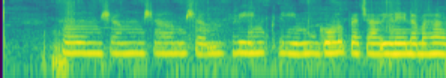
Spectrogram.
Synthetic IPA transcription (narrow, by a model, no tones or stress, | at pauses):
ɦumʃɐmʃaːmʃɐmɾiːmkliːmɡoɳ̃upɾɐt͡ʃaːɾiɳeːnɐmɐɦɐ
